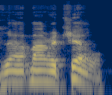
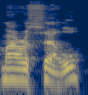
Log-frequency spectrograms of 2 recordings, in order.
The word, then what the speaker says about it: Marichel: Look, the uh the girls, the Philippine girls, there's a lot of them called Marichel. Not Maracasel, Marichel.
